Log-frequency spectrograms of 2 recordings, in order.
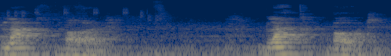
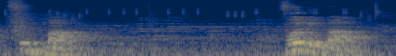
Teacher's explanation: The stress will always be on the first word. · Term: compound words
